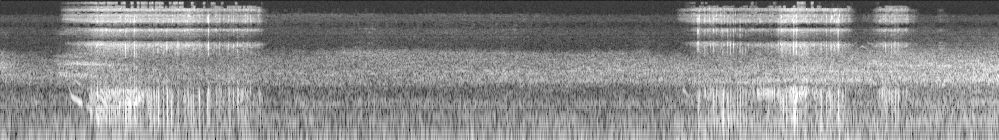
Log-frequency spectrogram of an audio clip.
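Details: A senior female Yorkshire Terrier, with many teeth missing, snores loudly in long, raspy breaths with a thin whistling edge while asleep on a cool day with her head raised; the snoring woke her owner.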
